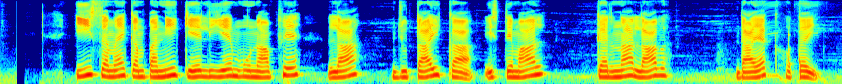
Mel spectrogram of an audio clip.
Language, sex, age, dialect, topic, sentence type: Magahi, male, 18-24, Central/Standard, banking, statement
